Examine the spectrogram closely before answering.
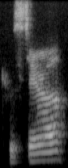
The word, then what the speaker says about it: Kucera: and haley how do you say that coursera kucera k-u-c-e-r-a that's district 12.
